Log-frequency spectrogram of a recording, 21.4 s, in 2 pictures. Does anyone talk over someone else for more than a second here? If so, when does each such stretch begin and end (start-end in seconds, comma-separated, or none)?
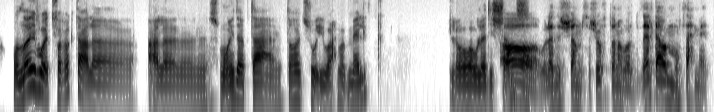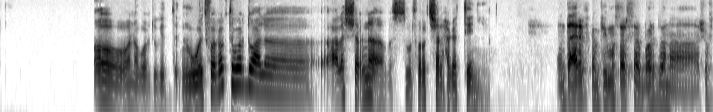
none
